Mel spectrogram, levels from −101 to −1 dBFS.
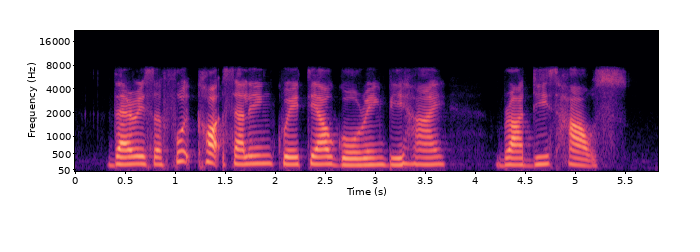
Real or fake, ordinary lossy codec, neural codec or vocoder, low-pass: real; Opus, 16 kbps; none; 7.2 kHz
